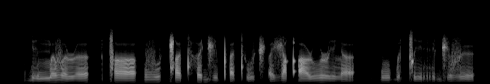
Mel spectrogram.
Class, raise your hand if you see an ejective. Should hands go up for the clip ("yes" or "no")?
yes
